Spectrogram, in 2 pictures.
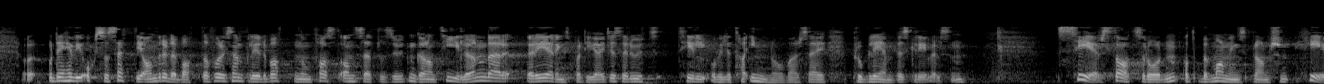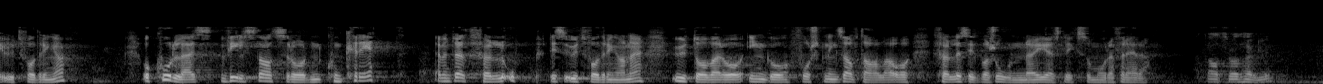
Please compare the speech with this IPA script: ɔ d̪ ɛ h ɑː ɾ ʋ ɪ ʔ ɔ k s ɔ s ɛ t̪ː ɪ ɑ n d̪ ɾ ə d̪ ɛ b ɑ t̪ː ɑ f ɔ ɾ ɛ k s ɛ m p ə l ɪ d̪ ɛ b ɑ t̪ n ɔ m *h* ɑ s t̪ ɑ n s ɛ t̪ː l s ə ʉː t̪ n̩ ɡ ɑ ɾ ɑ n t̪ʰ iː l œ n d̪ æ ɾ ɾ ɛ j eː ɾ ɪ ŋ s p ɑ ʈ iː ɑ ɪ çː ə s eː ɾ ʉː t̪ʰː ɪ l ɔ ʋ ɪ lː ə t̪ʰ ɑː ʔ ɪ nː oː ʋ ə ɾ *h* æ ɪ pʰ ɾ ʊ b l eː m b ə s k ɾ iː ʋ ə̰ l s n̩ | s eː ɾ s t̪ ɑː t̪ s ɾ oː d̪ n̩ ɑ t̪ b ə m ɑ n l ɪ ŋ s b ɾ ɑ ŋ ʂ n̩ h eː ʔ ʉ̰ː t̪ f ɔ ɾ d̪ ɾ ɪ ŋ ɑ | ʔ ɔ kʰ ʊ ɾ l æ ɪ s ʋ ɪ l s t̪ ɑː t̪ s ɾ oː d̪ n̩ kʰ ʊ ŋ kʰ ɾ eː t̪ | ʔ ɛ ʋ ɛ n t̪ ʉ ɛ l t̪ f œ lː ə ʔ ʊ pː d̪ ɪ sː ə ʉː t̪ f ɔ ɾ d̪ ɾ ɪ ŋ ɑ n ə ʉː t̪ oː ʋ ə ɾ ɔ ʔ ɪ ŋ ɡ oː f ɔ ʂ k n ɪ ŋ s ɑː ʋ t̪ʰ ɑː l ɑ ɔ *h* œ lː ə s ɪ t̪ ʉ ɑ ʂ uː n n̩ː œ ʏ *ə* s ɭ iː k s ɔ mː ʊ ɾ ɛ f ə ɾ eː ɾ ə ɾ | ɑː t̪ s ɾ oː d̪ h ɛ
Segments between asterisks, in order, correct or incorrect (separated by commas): incorrect, incorrect, incorrect, correct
